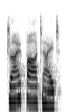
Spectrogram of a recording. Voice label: "tripartite", Indian

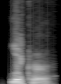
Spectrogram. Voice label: "liqueur", American

